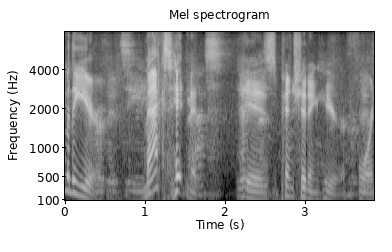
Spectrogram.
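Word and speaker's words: Whitman: i was gonna say can we put the emphasis on hit man make it make sure you really emphasize both syllables in his last name i'm pinching here for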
